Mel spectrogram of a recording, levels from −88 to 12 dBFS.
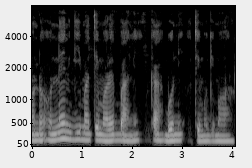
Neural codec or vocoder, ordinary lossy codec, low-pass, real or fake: none; none; 7.2 kHz; real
